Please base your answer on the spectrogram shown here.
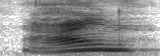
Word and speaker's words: Айн: Айн образуется в середине части горла.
